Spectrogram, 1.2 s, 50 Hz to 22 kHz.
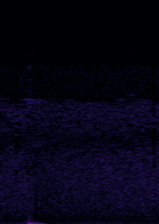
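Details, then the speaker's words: Blood pressure measurement with a stethoscope at the elbow as the cuff deflates: Korotkoff heartbeat sounds continue, then disappear at the diastolic point, about 102 mmHg (systolic about 160s mmHg). "now the pressures dropping you can hear the heartbeat you're listening now for when does the heartbeat disappear and that will be the diastolic pressure the low pressure and"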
